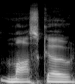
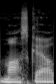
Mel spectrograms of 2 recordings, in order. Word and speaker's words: Moscow: you have to pronounce Moscow, not Moscow. They take exception to that, so you have to think Costco. So Moscow.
